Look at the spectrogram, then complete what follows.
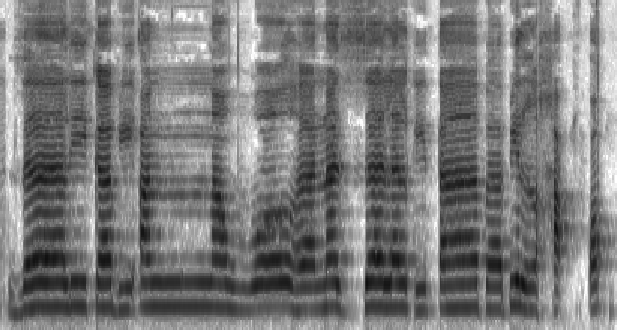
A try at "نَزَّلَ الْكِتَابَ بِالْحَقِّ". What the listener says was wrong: Cara mensukunkannya jangan buru-buru. Nazzalal kita disempurnakan dulu sukunnya. Bil haqqo itu.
